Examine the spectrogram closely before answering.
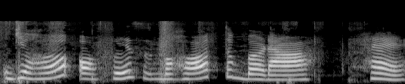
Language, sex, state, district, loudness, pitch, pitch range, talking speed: Hindi, female, Madhya Pradesh, Dhar, -15 LUFS, 260 Hz, 240-275 Hz, 75 wpm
